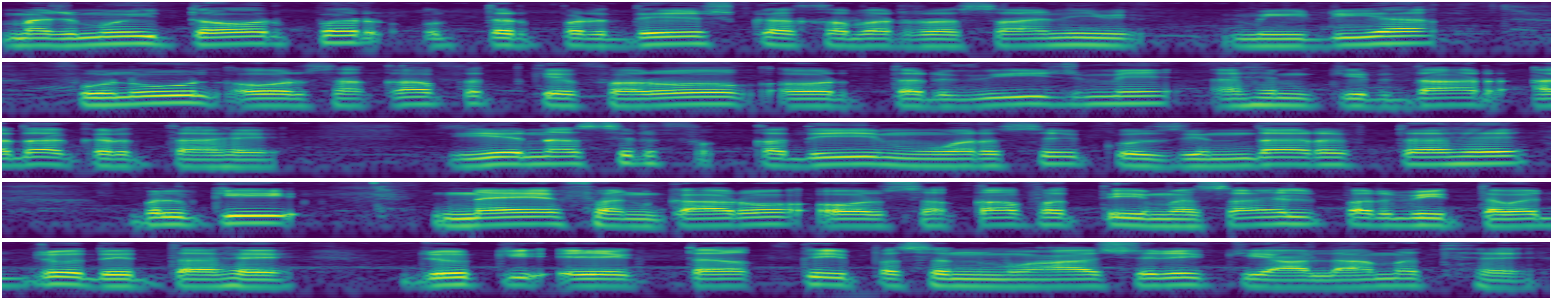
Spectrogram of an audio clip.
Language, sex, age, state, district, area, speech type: Urdu, male, 18-30, Uttar Pradesh, Saharanpur, urban, spontaneous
